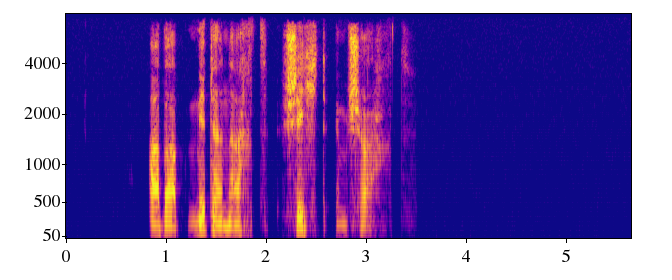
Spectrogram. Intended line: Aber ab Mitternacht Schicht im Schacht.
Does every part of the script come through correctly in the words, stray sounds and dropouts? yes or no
yes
